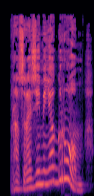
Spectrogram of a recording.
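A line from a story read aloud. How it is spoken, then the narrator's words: Exclaiming. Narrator (Russian): воскликнул сэр Генри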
